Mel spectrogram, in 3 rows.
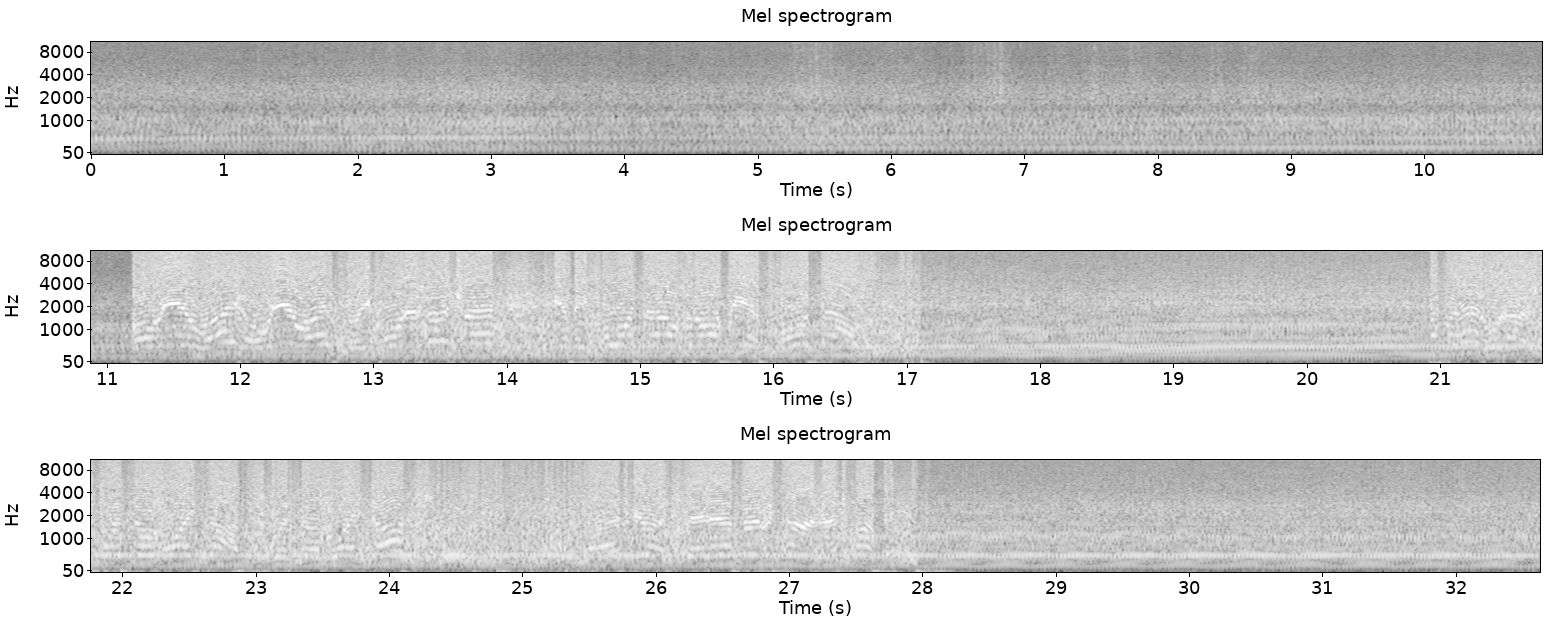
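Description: V8 engine of a NASCAR stock car heard from inside the cockpit, running steadily under load in fourth gear at about 3,000 rpm. Its pitch creeps slowly upward.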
